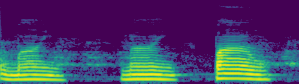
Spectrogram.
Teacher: passa aí ter o valor de vogal átona vogal fraca certo então seria um ditongo nasal decrescente · o E, em geral, ele é uma vogal, mas aí ele perdeu força e assumiu a sonoridade, o fonema de I. Então ele passa aí ter o valor de vogal átona, vogal fraca, certo?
